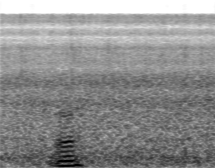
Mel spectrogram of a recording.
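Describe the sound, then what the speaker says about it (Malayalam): Steady rain falls in a continuous, even wash of sound, with a brief low voice breaking through once in the middle. "ഇവിടെ നാട്ടിൽ നല്ല മഴ ഉണ്ട് കേട്ടോ"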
